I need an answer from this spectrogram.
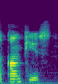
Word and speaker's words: confused: Yeah, it goes straight from the K to the N, and then the emphasis is on few, so confused.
